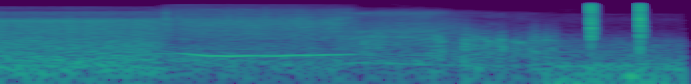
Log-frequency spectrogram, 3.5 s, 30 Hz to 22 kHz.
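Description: Porsche Taycan Turbo S electric car accelerating hard in a drag race against a Porsche 911 Turbo S, a loud steady rushing drive noise with a rising whine, ending in a couple of sharp clicks.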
